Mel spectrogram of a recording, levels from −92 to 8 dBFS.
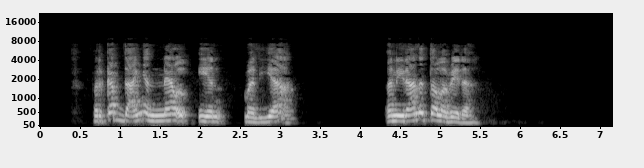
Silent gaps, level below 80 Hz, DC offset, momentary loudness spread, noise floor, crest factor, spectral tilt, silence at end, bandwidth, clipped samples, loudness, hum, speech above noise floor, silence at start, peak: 3.72-4.30 s; -68 dBFS; under 0.1%; 10 LU; -79 dBFS; 16 dB; -6 dB/octave; 1.7 s; 7.4 kHz; under 0.1%; -17 LUFS; none; 63 dB; 0.65 s; -4 dBFS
